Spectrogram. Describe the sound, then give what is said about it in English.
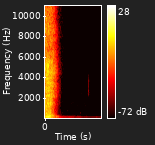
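A single sharp sneeze bursts out, a loud, breathy blast lasting a fraction of a second before silence. “Bless you. Sorry, it hurt me.”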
